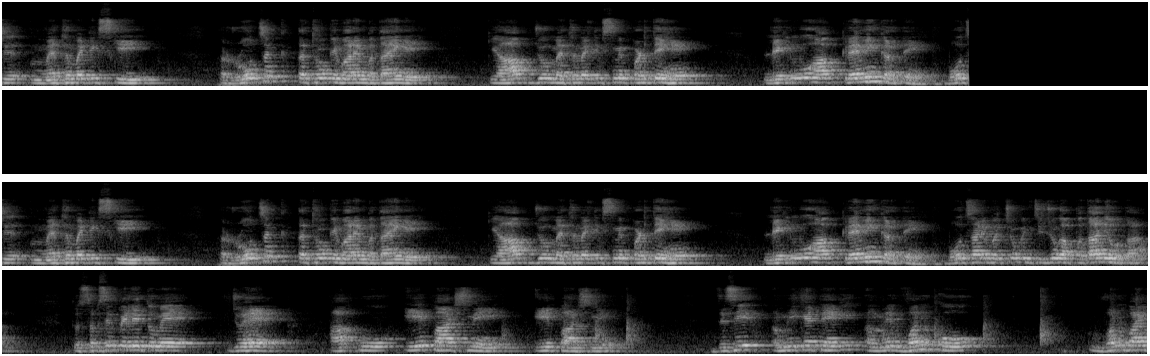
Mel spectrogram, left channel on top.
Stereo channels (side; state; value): left; drops out; at 9.7 s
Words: मैथमेटिक्स की रोचक तथ्यों के बारे में बताएंगे कि आप जो मैथमेटिक्स में पढ़ते हैं लेकिन वो आप क्रैमिंग करते हैं। बहुत सारे बच्चों को इन चीजों का पता नहीं होता। तो सबसे पहले तो मैं जो है आपको ए पार्ट्स में जैसे हम ये कहते हैं कि हमने 1 को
